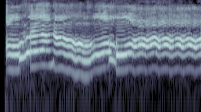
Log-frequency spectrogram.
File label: lock chime, "Oh Hell Nah"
